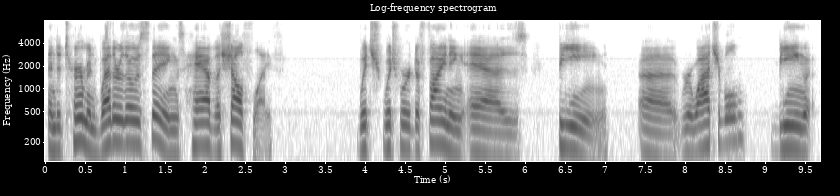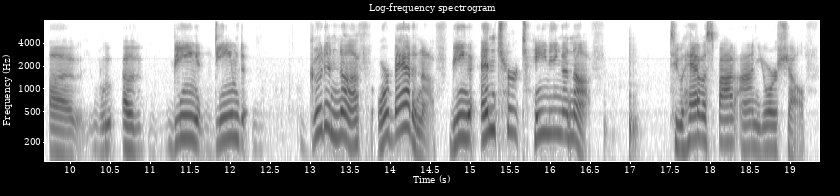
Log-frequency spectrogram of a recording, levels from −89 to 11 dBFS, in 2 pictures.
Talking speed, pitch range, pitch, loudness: 115 wpm, 155-210 Hz, 170 Hz, -29 LUFS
